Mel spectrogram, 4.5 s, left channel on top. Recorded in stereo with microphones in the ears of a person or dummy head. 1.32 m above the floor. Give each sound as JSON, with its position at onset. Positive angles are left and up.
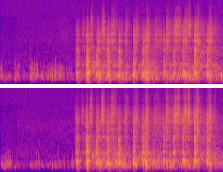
{"t": 1.5, "sound": "dishes clattering", "side_deg": -75, "distance_m": 2.5}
